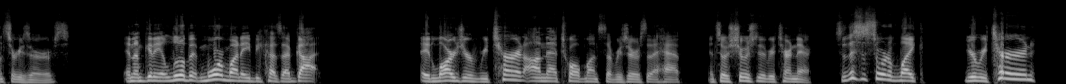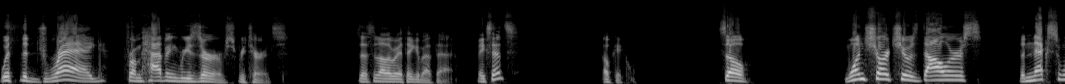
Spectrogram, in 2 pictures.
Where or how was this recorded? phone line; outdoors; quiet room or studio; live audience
live audience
